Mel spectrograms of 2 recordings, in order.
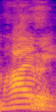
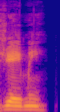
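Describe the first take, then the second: First: The name is said with its Spanish pronunciation. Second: The name is said as the English name Jamie. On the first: The person is saying his own name. The speaker calls it right. ""Hey, I'm Jaime,"" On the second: Others mispronounce his name. The speaker calls it wrong.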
